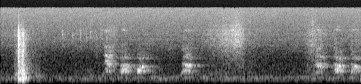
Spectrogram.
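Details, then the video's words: A neighbour's dog barking nonstop, heard from indoors through closed windows: muffled, mid-pitched barks in short clusters of two or three, with a sharp household thump at the start and soft indoor rustling. "Dog Barking"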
